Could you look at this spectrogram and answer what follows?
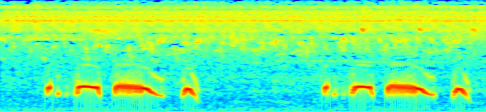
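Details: Tekukur, the spotted dove, giving its 'pokal tanggung' call twice: tiny clipped notes, a steady coo, a longer falling coo and a brief hooked ending, the phrase repeating after about a second and a half.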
